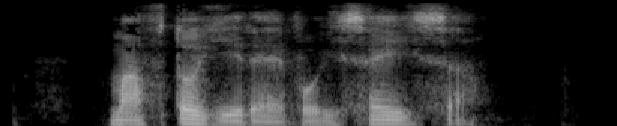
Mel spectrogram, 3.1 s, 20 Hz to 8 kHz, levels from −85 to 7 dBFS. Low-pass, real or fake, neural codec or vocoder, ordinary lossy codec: 7.2 kHz; real; none; AAC, 32 kbps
